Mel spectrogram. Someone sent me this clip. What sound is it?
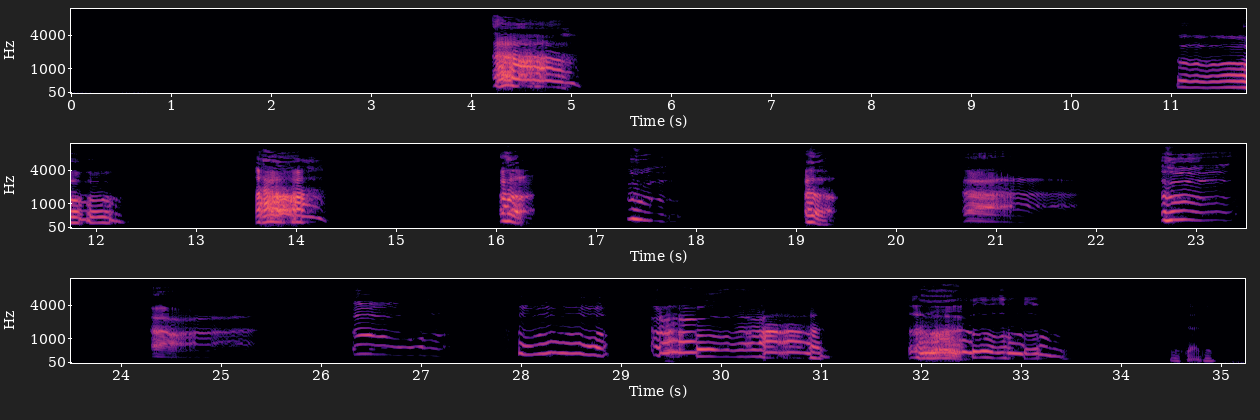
More groans and screams
Various screams and groans of pain, fear and death recorded in the University of Sheffield journalism department's recording booth for a history slideshow about Joan of Arc.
